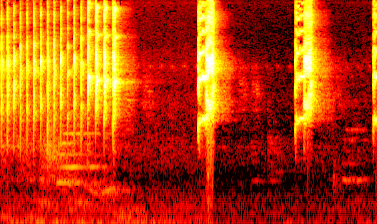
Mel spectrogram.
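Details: Lovebird song opening with a rapid, rattling chatter of buzzy notes, followed by three loud shrill screeches about a second apart.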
